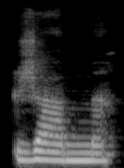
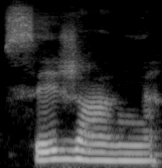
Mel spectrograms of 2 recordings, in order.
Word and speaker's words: sejam: Pas jam. Non, non, non, sejam.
